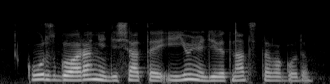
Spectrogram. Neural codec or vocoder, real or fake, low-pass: none; real; 7.2 kHz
